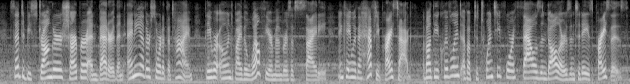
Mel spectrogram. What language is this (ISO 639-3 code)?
eng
